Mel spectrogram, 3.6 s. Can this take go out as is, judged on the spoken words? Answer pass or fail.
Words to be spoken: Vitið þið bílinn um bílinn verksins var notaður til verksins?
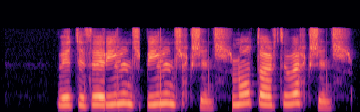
pass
